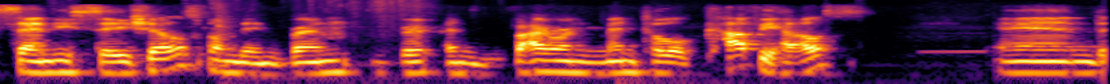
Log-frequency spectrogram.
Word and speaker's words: Seychelles: Oh, I'm Shellis, not Shellis. Seychelles.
